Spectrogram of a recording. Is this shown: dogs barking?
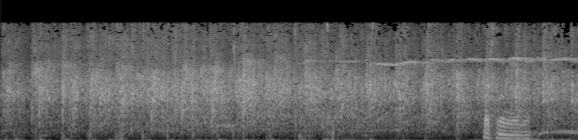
no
